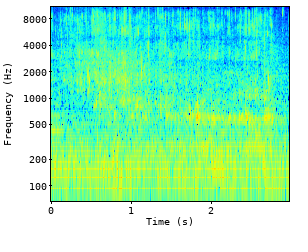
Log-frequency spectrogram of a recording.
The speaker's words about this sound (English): He filled a basin full of water.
